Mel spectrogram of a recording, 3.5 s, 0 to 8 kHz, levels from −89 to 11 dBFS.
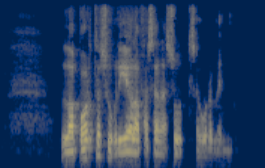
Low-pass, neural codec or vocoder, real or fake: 7.2 kHz; none; real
